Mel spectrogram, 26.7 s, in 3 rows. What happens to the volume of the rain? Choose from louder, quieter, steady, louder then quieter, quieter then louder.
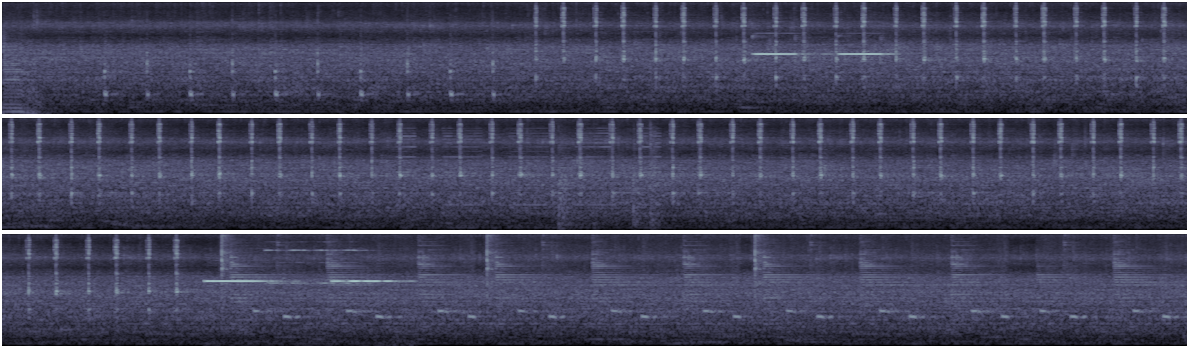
steady.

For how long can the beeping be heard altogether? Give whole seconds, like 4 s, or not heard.
5 s.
